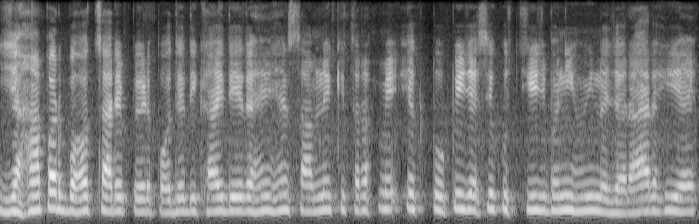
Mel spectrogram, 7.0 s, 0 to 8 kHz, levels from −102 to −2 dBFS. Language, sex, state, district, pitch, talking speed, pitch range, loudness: Hindi, male, Goa, North and South Goa, 185 Hz, 215 wpm, 180-195 Hz, -20 LUFS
